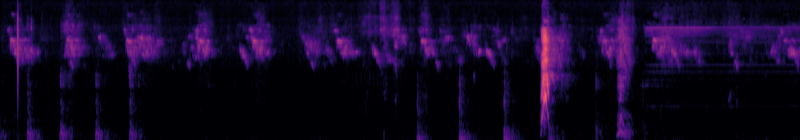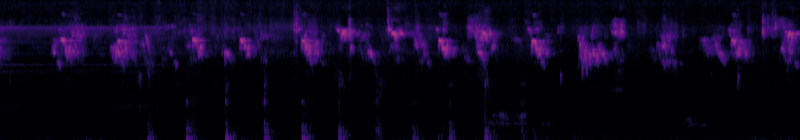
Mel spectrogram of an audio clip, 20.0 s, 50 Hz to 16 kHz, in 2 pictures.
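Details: Yakutian Laika recorded in July 2020, giving short sharp barks in quick bursts of three to five, spaced by pauses, with a louder yelp near the middle, while small birds chirp and twitter steadily in the background.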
